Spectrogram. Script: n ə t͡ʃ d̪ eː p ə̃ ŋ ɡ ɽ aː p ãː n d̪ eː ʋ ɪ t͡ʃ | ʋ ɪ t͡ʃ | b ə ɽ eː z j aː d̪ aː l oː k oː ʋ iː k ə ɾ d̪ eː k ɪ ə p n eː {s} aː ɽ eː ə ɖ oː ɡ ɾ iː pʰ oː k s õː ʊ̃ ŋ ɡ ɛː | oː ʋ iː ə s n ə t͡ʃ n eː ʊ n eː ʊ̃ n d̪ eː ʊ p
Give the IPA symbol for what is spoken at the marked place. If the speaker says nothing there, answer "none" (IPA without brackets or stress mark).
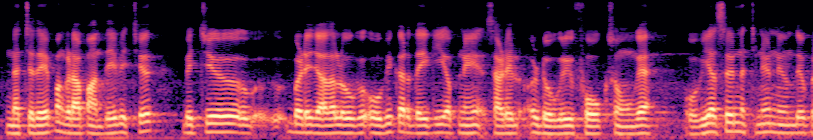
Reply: s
